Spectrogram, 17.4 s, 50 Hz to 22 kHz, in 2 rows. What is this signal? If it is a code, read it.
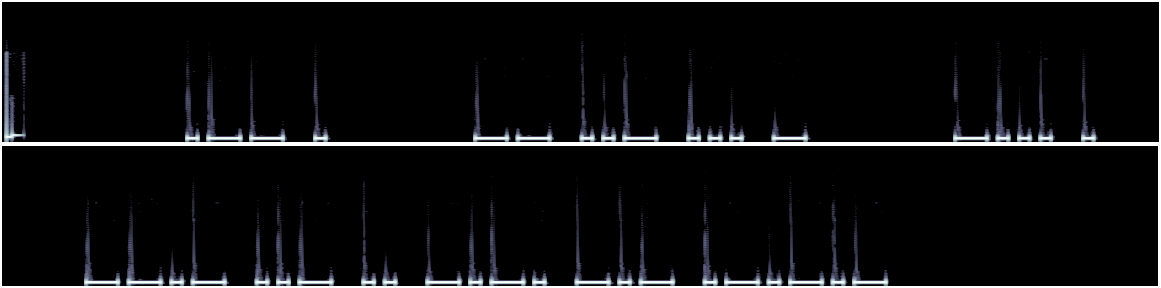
Morse code, heard as a keyed tone, about 15 wpm, 700 Hz. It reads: WE MUST BE QUICK.
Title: 2x Word-Spacing - Sentences from Top 500 Words - 15wpm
